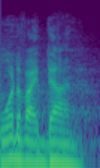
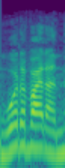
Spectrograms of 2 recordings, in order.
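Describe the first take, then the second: First: Low, very soft regret; whisper-soft, coming to your senses; hushed realization; stunned remorse. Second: Said in the usual way. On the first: Acted. Snapping out of insanity.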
